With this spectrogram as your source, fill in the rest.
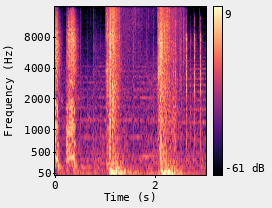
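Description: A door being shaken by attacking dogs in the video game Nikke: three heavy, booming thuds about a second apart, each with a rattling, splintery tail, close and loud with no talk.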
